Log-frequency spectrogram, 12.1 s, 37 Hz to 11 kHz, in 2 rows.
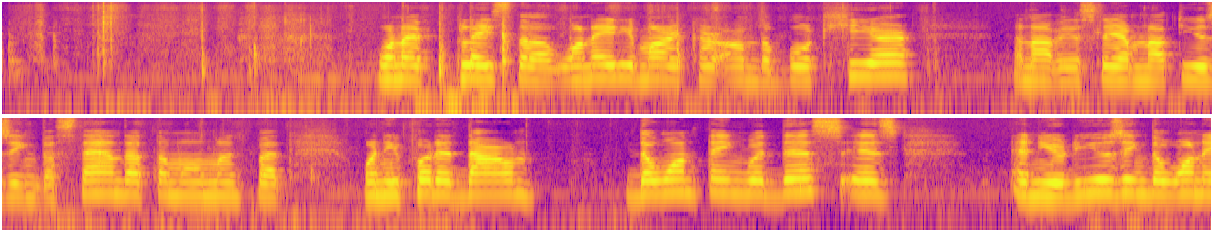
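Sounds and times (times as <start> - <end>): paper pages rustling: 0.0 - 4.8.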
